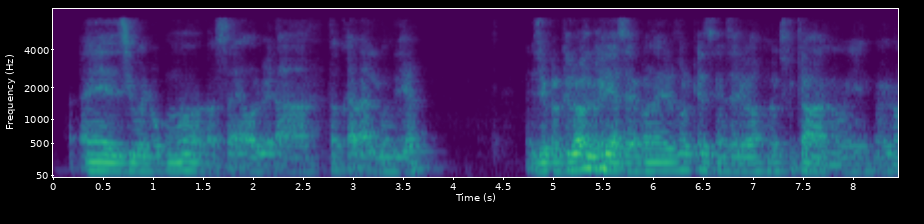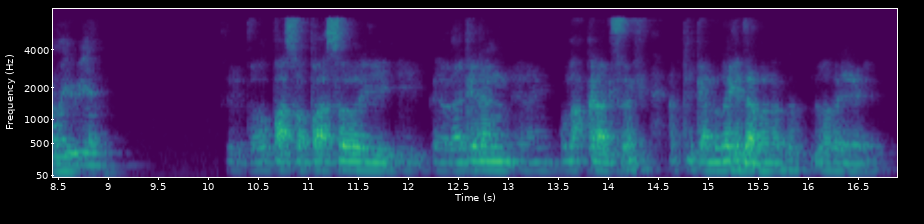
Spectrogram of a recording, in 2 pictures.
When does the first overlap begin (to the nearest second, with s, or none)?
none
